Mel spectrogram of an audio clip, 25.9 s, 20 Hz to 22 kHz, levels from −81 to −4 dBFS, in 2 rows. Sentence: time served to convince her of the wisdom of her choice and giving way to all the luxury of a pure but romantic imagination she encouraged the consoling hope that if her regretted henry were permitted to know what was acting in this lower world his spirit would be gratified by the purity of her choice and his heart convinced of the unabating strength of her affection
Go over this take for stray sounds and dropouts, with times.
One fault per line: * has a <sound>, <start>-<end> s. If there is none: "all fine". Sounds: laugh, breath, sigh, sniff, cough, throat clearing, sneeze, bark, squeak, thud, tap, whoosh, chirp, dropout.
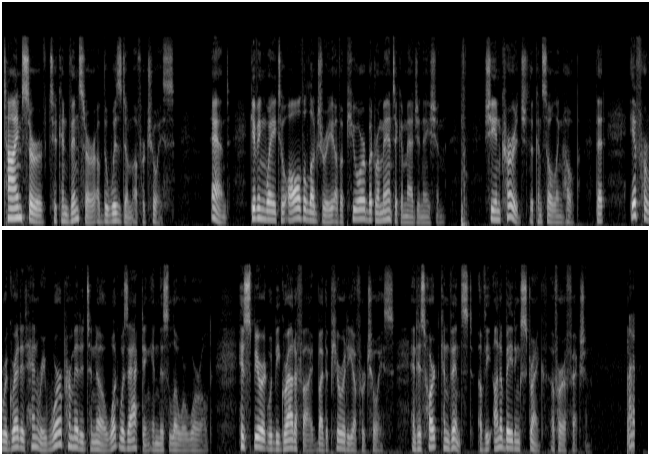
* has a thud, 9.2-9.4 s
* has a laugh, 25.4-25.6 s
